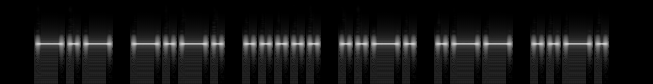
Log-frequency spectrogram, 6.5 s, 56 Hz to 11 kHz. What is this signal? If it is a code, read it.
Morse code, heard as a keyed tone, about 15 wpm, 700 Hz. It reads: KC5FWF
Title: USA Call Signs - 6 Characters - Repeated 2x - 15wpm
